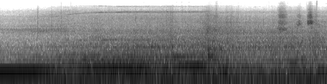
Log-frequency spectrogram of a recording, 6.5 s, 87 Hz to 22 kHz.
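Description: A turbocharged Holden VL Calais making about 300 rwkw accelerates hard from a rolling start. The loud engine note climbs steadily in pitch with turbo whir throughout.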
